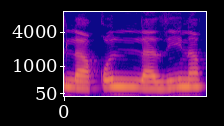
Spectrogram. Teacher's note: قاف مستعلیہ حروف ہے، پور پڑھیں گے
